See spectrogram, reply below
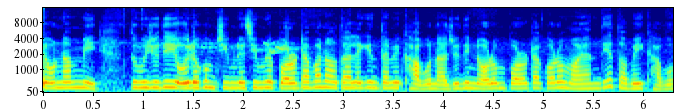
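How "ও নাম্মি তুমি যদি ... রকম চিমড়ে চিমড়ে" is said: usual speaking voice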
